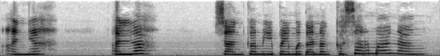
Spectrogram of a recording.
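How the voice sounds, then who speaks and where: A woman's voice: very high voice, steady tone, a little slow, sharp tone, heavily acted. A woman playing a meek, uncertain young bride-to-be in an Ilocano audio drama, hesitant and questioning.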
